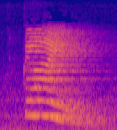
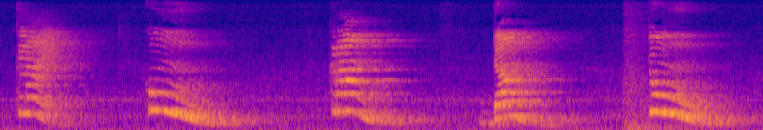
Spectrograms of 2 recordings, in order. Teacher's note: I end my pronunciation with M sound, not B sound.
